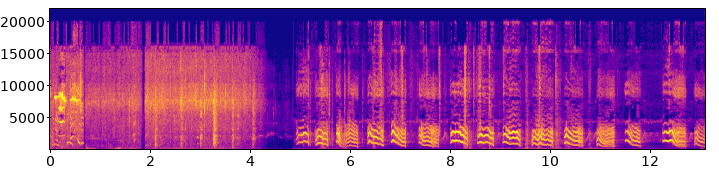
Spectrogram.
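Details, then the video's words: Puppies drinking milk on a lush green meadow; after about four seconds of rustling noise, a rapid run of high, wavering whimpering yips repeats almost twice a second, each a short rising-then-falling whine. "Adorable Puppies Drinking Milk on a Lush Green Meadow | Puppy Video | Cute Barking Sounds"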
